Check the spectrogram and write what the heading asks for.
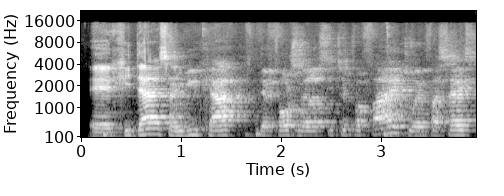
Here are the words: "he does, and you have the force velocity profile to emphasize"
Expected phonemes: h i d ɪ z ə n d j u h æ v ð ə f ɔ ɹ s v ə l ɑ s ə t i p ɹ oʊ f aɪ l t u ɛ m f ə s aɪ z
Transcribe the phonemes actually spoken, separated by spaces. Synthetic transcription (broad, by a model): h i d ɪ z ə n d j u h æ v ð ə f ɔ ɹ s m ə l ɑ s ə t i f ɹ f aɪ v t u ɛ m f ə s aɪ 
